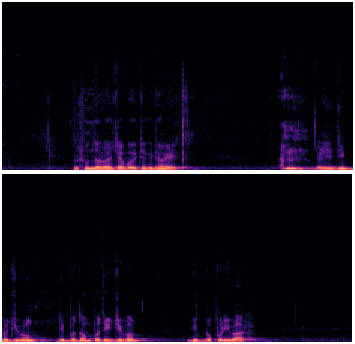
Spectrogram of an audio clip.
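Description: A man chants slowly through a microphone in a large echoing hall.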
